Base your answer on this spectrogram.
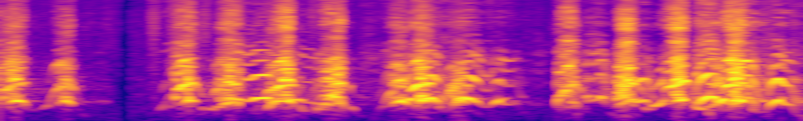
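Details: Angry dog barking furiously: loud, rapid, strained barks running almost without pause, some rising into yelping tones, with one short gap.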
